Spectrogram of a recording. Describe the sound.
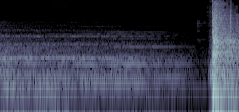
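A single sharp, loud bang from the ground floor cuts in at the end, after a stretch of faint, low droning hum that briefly drops to near silence.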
